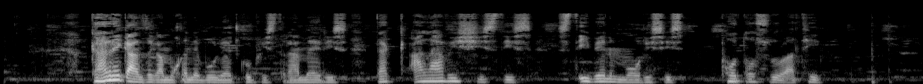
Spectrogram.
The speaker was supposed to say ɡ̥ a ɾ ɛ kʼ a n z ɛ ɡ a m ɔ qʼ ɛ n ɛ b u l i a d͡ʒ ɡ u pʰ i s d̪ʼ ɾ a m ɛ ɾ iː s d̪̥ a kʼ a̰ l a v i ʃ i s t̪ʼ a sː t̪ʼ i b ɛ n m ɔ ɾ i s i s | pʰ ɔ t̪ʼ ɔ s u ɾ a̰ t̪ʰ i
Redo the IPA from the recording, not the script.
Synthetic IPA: ɡ̥ a ɾ ɛ kʼ a n z ɛ ɡ a m ɔ qʼ ɛ n ɛ b u l i a d͡ʒ ɡ u pʰ i s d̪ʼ ɾ a m ɛ ɾ i s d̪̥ a kʼ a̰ l a v i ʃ i s t̪ʼ i sː t̪ʼ i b ɛ n m ɔ ɾ i s i s | pʰ ɔ t̪ʼ ɔ s u ɾ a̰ t̪ʰ i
